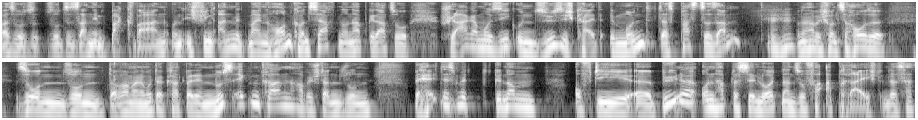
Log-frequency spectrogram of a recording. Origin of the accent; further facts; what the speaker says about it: Trier, Rhineland-Palatinate, Germany; Also ich bin neben dem Moselstadion in Trier aufgewachsen.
